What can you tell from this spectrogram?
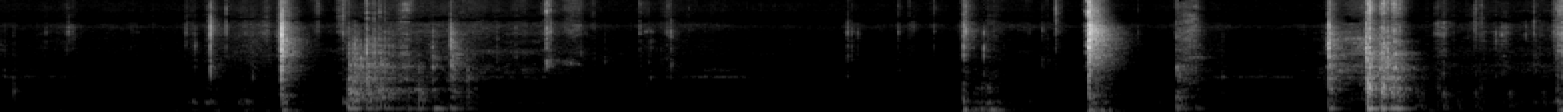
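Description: Plastic shrink-wrap on a cardboard card box crackling and snapping as it is slit open along the edge: a few sharp clicks and short crinkles, the loudest near the end.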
